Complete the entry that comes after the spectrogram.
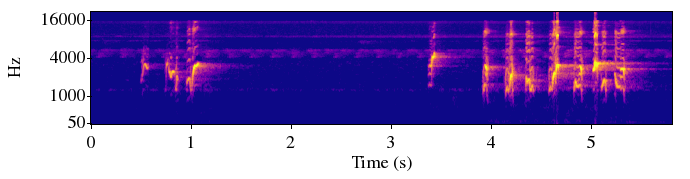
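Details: Caged decoy bulbul answering wild birds in a singing contest, dated 03/10/2564 in the Thai calendar. Brief liquid notes open, then after a pause comes a fuller phrase of fast, jumpy, chattering whistles in a quiet setting.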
